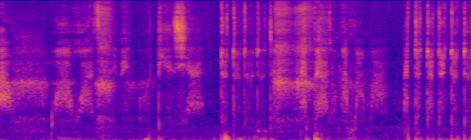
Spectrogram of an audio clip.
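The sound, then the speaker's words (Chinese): A voice imitates two children lowering their voices, whispering breathy hushed syllables with hissy bursts in an uneven rhythm, pretending to speak very quietly, lasting about five seconds. “然后结果后来他们两个就是就是降低音量，然后但是是这个声音，哎，我跟你说，不是 假装很小声这样。”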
